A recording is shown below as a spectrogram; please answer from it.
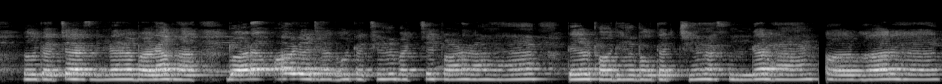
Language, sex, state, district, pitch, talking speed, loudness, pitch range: Hindi, male, Chhattisgarh, Balrampur, 230 Hz, 185 wpm, -17 LUFS, 225-240 Hz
